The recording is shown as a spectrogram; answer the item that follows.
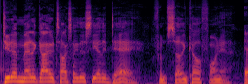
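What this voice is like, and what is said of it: Put-on Southern California surfer accent. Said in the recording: “You sound pretty legit to me right now... a Southern California surfer accent”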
